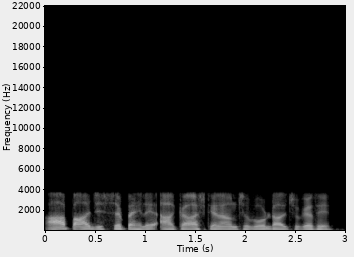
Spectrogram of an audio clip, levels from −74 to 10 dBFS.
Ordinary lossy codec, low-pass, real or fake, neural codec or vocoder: none; 3.6 kHz; fake; codec, 16 kHz, 2 kbps, X-Codec, HuBERT features, trained on balanced general audio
